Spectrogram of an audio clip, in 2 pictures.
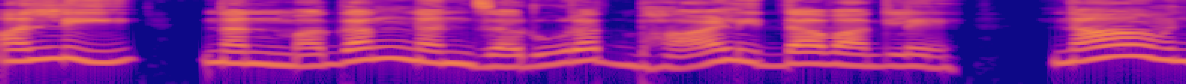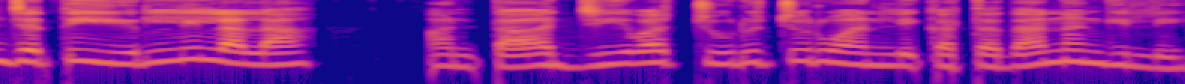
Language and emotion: Kannada, sad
